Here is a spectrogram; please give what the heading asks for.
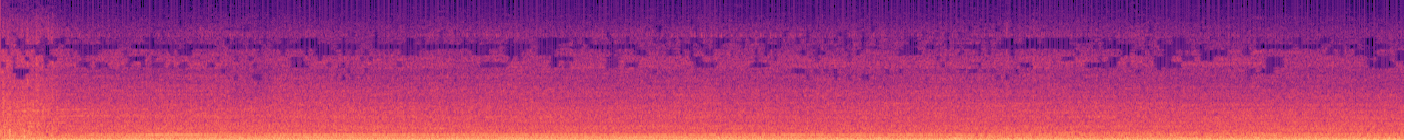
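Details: Stump grinder on its first job after a motor rebuild (clean piston), grinding a backyard willow stump; steady, even low drone with no knocks or misses, running great.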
